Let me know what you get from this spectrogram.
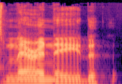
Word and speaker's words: marinade: Because for some reason, at first when I watched it, I was like, it's marinade. – Marinate. – No, it's a D, not a T.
